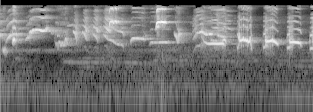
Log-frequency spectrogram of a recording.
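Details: White-rumped shama singing as a lure for other birds to answer: rapid jumbled whistles and chatter turning into evenly spaced sharp whistled notes, about four per second.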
